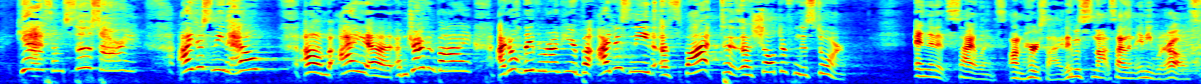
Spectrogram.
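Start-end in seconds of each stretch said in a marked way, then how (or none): 0.2-8.4 put-on raised, very high yelling. Retelling a plea for shelter at a door during a loud storm: retelling own yelling. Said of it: "so I'm yelling".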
